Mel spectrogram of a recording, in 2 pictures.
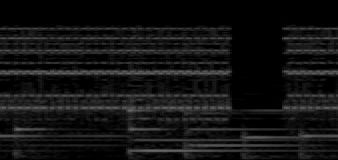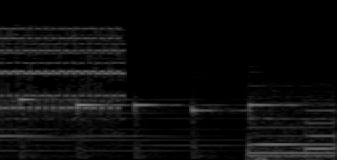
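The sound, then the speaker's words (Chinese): A telephone rings loudly, its electronic ringtone repeating in bright, melodic bursts separated by brief pauses, with no voices present. “税务局刚打电话来说，现在可以退了。”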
